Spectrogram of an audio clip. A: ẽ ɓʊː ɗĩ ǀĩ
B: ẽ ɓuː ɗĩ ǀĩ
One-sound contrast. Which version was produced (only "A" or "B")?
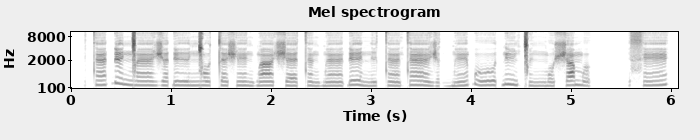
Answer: A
